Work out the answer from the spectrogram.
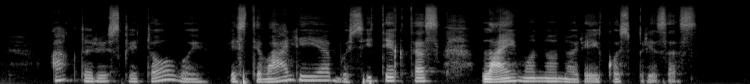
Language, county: Lithuanian, Vilnius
